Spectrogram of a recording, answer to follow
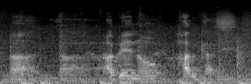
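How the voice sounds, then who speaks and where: Music playing behind a man's voice. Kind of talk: interview answer. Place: hall. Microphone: phone near.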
